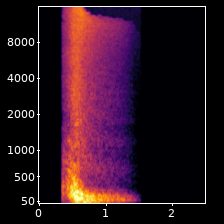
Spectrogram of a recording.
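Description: A single deep whoosh sound effect that swells in about a third of a second in and fades out by about a second and a half.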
